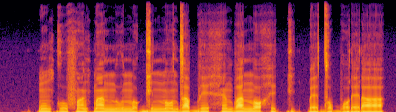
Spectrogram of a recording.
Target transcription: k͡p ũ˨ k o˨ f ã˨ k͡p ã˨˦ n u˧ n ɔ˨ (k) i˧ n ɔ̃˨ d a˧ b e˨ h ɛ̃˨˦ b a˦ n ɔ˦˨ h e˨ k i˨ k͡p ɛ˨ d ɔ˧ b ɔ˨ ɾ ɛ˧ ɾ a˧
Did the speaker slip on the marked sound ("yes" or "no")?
yes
